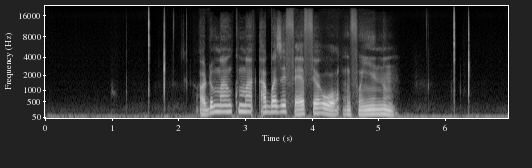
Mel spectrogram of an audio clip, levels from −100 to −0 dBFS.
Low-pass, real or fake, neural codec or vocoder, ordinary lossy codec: none; fake; autoencoder, 48 kHz, 32 numbers a frame, DAC-VAE, trained on Japanese speech; none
